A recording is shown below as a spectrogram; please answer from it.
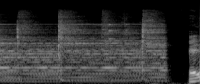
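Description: Strummed guitar music played through the Vivo iQOO 8 Pro's built-in loudspeaker as a speaker test, with about two strums a second, cutting off suddenly near the end. The speaker sounds good and adequate, though not especially full or loud.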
